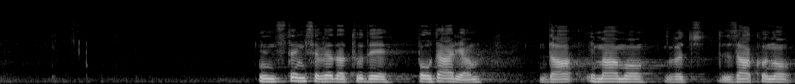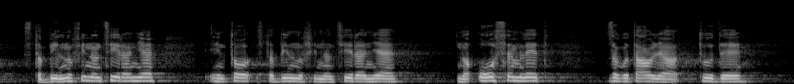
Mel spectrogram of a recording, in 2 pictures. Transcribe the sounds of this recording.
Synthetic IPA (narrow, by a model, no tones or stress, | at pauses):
inst̪eːmsɛʋeːd̪at̪uːd̪ipɔwd̪aːɾjam | d̪aḭmaːmɔʋɛt͡ʃzaːkɔnɔst̪abilnɔfinant̪siːɾanjɛ | int̪oːst̪abilnɔfinant̪siːɾanjɛ | naʔoːsɛmleːt̪ | zaɡɔt̪aːwljat̪uːd̪i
